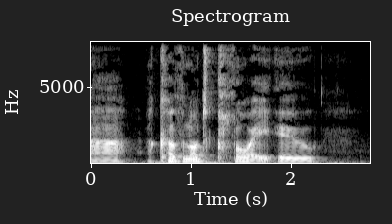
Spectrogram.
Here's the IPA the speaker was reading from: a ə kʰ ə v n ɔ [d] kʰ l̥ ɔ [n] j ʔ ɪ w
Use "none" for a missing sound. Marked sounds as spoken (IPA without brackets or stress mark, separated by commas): d, none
